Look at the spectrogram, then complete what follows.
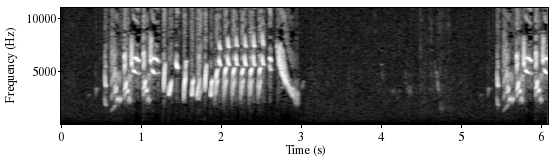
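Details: Goldfinch training song with a rapid twittering phrase of tinkling notes and buzzy trills ending in a downslurred note, a pause, then another burst of chatter.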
